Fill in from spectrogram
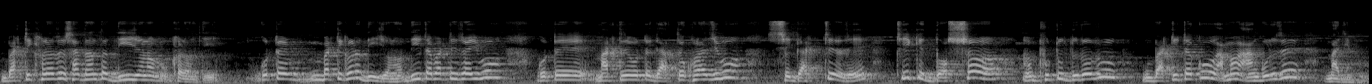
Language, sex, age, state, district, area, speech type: Odia, male, 30-45, Odisha, Bhadrak, rural, spontaneous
